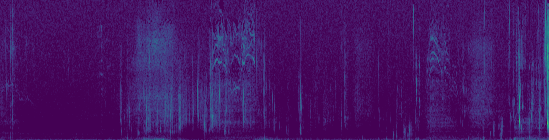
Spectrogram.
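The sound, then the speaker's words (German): Quiet mouth sounds of someone taking a sip of whisky, with soft wet slurps, swallowing and smacking lips scattered across several seconds, and no talking. “Naja, nehmen wir mal einen Schluck.”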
